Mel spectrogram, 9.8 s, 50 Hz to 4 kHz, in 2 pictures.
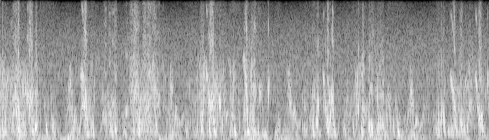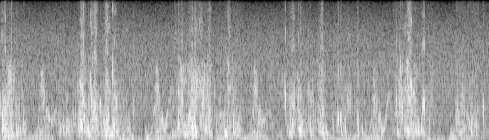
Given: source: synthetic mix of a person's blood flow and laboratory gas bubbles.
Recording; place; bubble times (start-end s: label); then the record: Doppler ultrasound of blood flow; precordium
0.00-0.61 s: bubbles
0.78-1.67 s: bubbles
1.84-2.83 s: bubbles
2.99-4.07 s: bubbles
4.29-5.18 s: bubbles
5.46-6.26 s: bubbles
6.58-7.33 s: bubbles
7.71-8.59 s: bubbles
8.81-9.25 s: bubbles
9.44-9.77 s: bubbles
From the record:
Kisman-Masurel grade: 444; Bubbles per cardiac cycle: continuous sound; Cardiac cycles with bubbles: 100%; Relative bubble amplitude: maximal (0.775 to 0.999); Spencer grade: 4 (maximum detectable bubble signal sounding continuously throughout systole and diastole of every cardiac period, and overriding the amplitude of the normal cardiac signals); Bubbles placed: only in the low amplitude regions of the cardiac cycle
